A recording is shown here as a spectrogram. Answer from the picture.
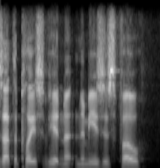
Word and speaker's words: pho: Faux pronounced like the beginning of fuck. Pho.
